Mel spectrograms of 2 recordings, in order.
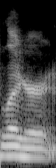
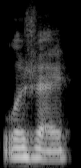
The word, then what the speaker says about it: Leger: Like, it's spelled Legr. It looks like Legger, and all it is Leger.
